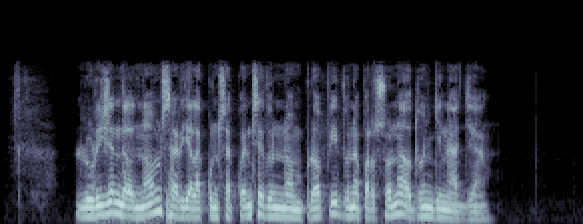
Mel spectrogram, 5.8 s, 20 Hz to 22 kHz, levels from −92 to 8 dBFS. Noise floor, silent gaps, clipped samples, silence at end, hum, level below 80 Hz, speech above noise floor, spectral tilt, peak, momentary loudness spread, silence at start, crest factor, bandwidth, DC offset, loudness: -73 dBFS; none; under 0.1%; 0.95 s; none; -48 dBFS; 57 dB; -5.5 dB/octave; -2 dBFS; 6 LU; 0.75 s; 14 dB; 8.2 kHz; under 0.1%; -16 LUFS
